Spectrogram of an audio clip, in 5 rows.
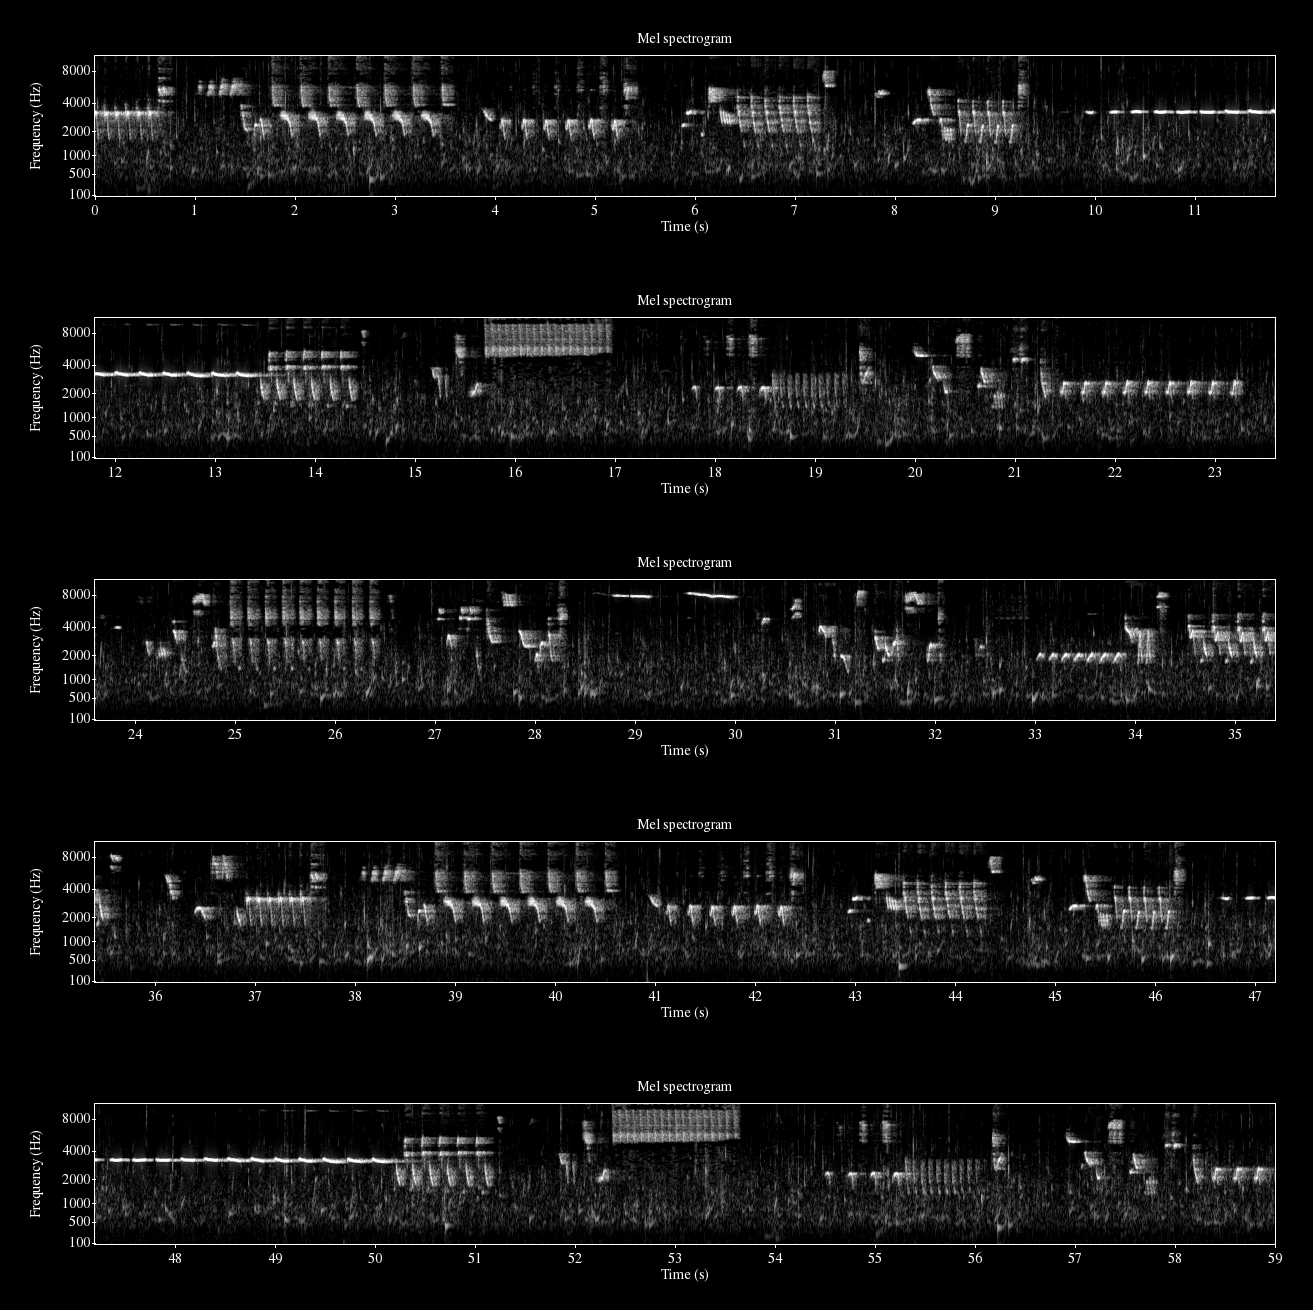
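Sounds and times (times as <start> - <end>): water trickling: 0.0 - 59.0
bird singing trills: 1.6 - 3.6, 9.9 - 14.4, 15.5 - 17.0, 21.3 - 23.3, 24.8 - 26.5, 28.8 - 30.0, 38.5 - 42.5, 45.2 - 51.2, 52.3 - 53.7, 58.0 - 59.0.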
